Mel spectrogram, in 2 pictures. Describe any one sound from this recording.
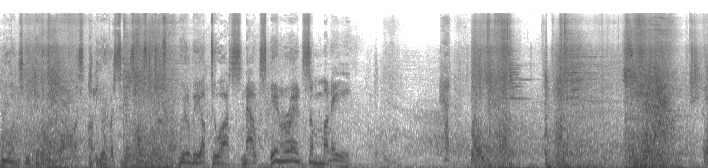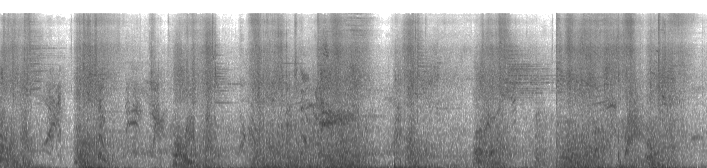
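Magic spells crackle and boom amid clashing weapons.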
